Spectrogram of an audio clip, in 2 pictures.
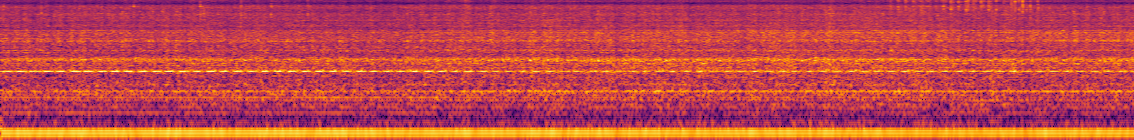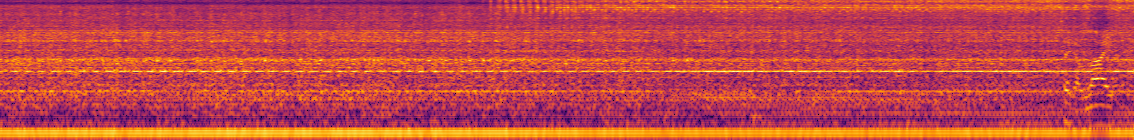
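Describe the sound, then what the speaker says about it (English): A metal lathe takes a light skim cut, giving a loud, constant motor hum with a steady mechanical drone that stays unchanged throughout, with a voice talking over it. "Take a light skim pass on that. Give us a good true surface to work with."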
